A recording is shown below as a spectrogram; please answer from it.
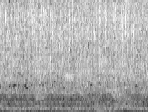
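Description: Water poured into frying chicken masala cooked in a pressure cooker, giving a steady broadband hiss and wash of liquid that holds level for the whole stretch, with no voices.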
